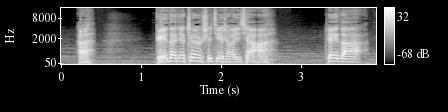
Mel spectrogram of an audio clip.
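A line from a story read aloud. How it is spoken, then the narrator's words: Cheerful, laughing. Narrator (Chinese): 秦牧 笑呵呵的冲着秦氏众人说道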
